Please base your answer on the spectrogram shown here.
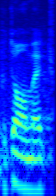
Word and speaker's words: Patawomeck: to the Patawamik name, the pronunciation right here is how it's pronounced. Nestled upon the banks of the Rappahannock River, and we're very excited about the future of the Patawomeck tribe.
